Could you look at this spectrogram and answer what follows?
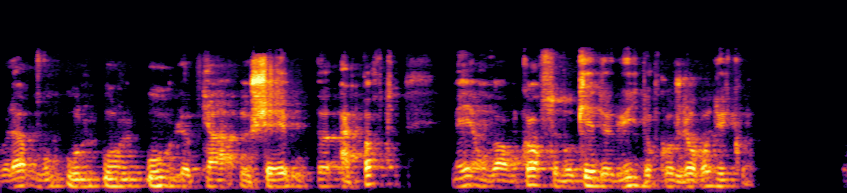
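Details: Adult who stutters. Finding: stuttering.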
